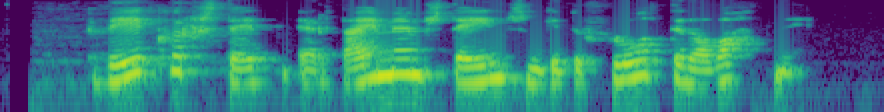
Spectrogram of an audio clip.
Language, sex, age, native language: Icelandic, female, 30-39, Icelandic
